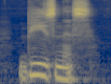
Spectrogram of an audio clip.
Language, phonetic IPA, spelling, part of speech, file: Ukrainian, [ˈbʲiznes], бізнес, noun, Uk-бізнес.ogg
- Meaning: 1. business (a specific commercial enterprise or establishment) 2. business (commercial, industrial or professional activity; enterprise) 3. business (businesspeople, entrepreneurs)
